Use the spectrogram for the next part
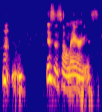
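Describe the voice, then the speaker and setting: A woman's voice: on the low side, very animated, a little slow, gravelly, husky, poor audio. A woman in her late forties co-hosting a casual talk show, speaking emphatically and repeating phrases to drive her points home. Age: 40s. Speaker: co-host. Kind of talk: casual chat.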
